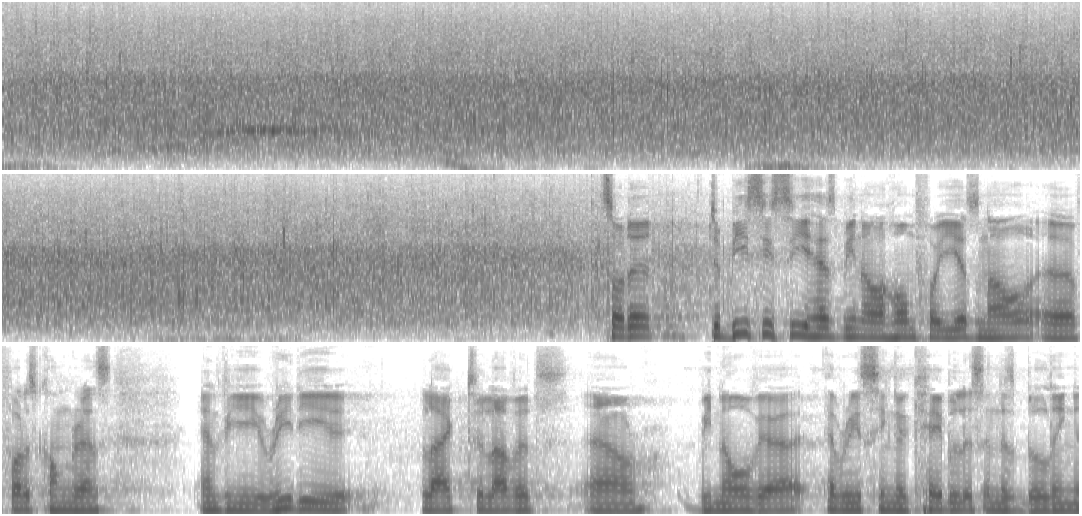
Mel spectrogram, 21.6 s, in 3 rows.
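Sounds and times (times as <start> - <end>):
large audience applause: 0.0 - 12.5
speech: 11.2 - 21.5.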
